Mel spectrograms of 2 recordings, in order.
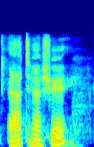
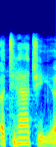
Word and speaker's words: attaché: With the at being attaché. – Attaché. – It's not attachy, as some people say, yeah, Barron's.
